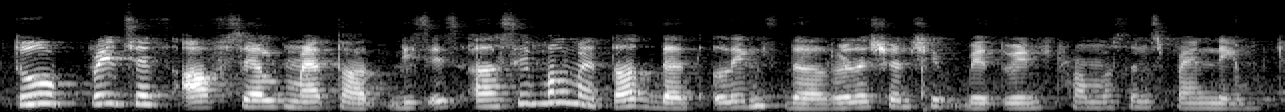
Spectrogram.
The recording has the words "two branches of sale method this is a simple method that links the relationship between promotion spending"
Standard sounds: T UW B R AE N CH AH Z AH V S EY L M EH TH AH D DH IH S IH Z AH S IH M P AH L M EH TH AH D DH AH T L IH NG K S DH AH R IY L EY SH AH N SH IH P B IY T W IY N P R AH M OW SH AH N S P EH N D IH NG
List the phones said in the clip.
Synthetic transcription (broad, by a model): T UW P R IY CH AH S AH F S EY L M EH T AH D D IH S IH S AH S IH M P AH L M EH T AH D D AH T L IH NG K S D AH R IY L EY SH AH N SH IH P B IY T W IY N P R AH M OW S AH N S P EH N D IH NG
